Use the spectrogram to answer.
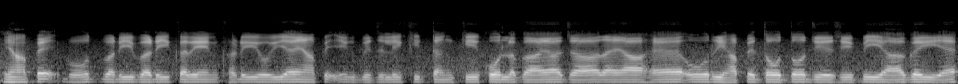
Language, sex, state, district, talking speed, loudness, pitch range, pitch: Hindi, male, Haryana, Charkhi Dadri, 180 wpm, -17 LUFS, 110-115 Hz, 115 Hz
